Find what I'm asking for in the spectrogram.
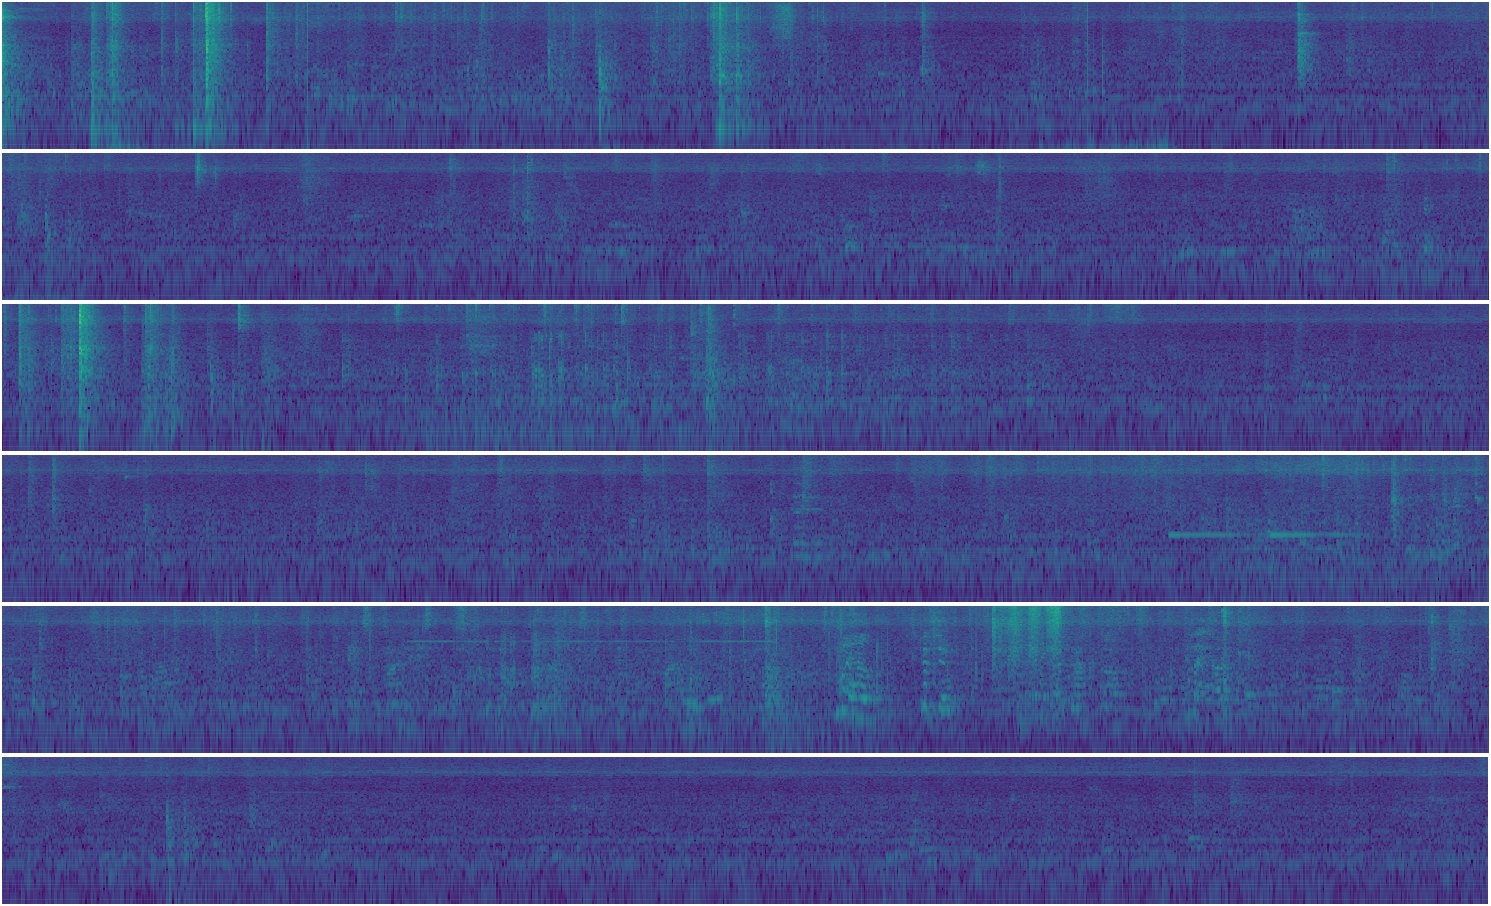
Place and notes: Sounds in main corridor of the Royal Hallamshire Hospital in Sheffield near main lifts.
